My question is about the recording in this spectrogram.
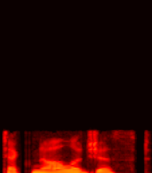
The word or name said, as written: technologist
